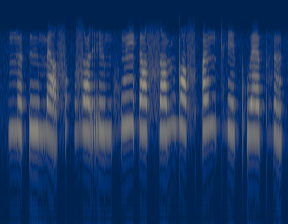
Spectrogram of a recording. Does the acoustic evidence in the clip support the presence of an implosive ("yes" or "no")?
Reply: no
